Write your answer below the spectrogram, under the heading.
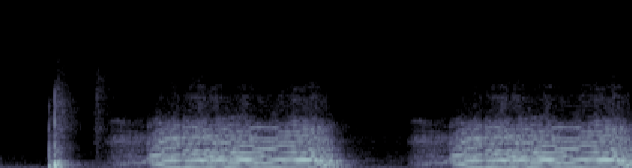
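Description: A cow moos twice in long, low, drawn-out calls, each lasting about a second, separated by a short pause. A brief knock or thump comes just before the first moo.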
